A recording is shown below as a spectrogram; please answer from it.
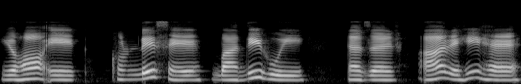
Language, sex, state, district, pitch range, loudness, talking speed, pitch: Hindi, female, Himachal Pradesh, Shimla, 210-235 Hz, -16 LUFS, 115 wpm, 215 Hz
